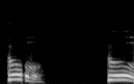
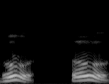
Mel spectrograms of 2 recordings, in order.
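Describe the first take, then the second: First: It is loud with strong breath from the belly. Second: It is soft and weak with little breath. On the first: The speaker calls it right. "পেট থেকে বাতাস আসবে, একদম পেট থেকে, পেটটা নড়বে। ... জোরে।" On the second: The speaker calls it wrong. "কয়েকজন মানুষ অলস। ... মানে শরীরে শক্তি নাই মনে হয়।"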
